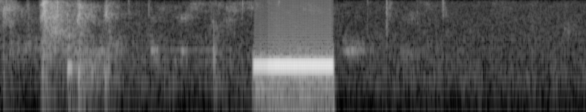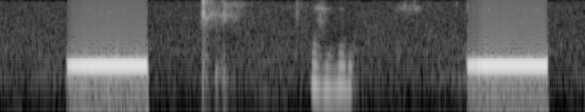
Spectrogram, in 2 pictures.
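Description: Telephone line tone while a call is being placed: three steady, low, single-pitched tones about a second long, separated by long stretches of near silence with faint shuffling and clicks in between.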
